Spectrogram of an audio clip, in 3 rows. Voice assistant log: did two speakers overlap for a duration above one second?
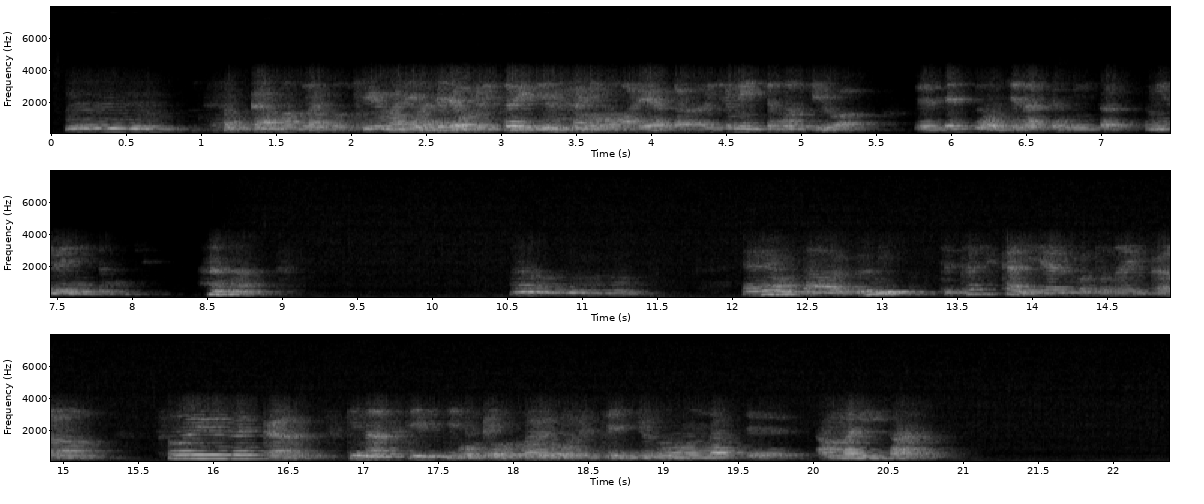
Yes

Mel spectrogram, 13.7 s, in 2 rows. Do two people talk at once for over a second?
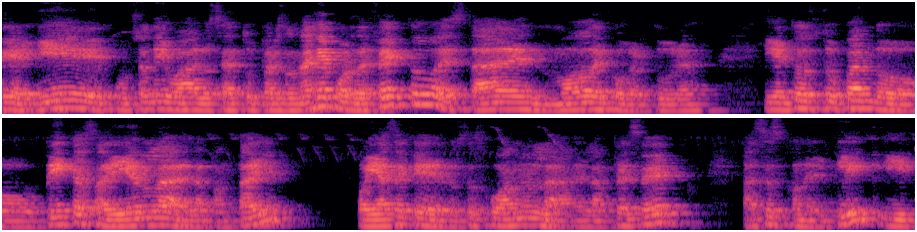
No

